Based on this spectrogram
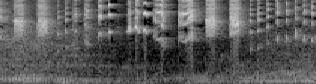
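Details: Jentet bird singing a fast, busy chatter of high, sharp chirps and squeaky notes, loud and close, over a faint low room hum.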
